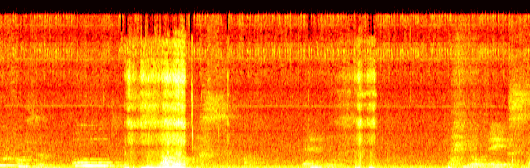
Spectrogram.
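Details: Two-month-old female dog snoring during sleep: one loud, rattling snore, then softer noisy breaths in a quiet room.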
